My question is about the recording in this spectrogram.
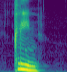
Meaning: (adjective) Free of dirt, filth, or impurities (extraneous matter); not dirty, filthy, or soiled
- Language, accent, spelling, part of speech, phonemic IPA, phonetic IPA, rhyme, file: English, UK, clean, adjective / noun / verb / adverb, /kliːn/, [kʰl̥iːn], -iːn, En-uk-clean.ogg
